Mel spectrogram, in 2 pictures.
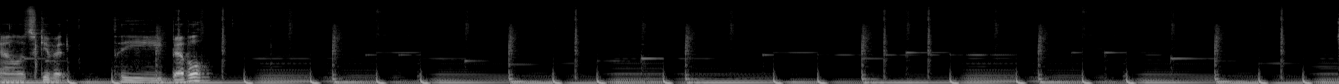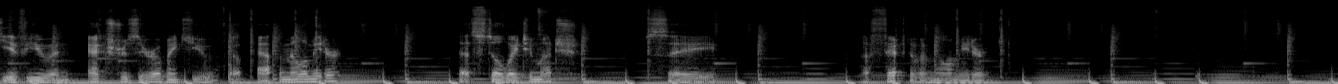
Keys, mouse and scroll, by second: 0.3 Tab, 0.6 q, 2.3 click, 2.6 Tab, 3.1 q, 13.7-17.7 drag, 18.4-25.0 drag, 25.5 middle click.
